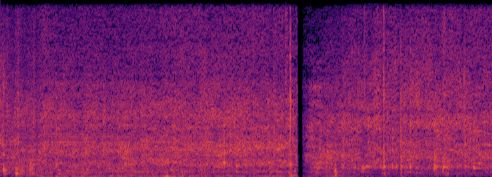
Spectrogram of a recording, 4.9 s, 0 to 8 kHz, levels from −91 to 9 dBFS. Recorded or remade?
remade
